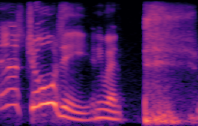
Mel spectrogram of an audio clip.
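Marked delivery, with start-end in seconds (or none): 0.0-0.9 very high, loud "That's Geordie" retort; exasperated high protest. Retold or imitated. Comic telling the Irish comedian it was Geordie, high exasperated retort. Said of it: "I went". 1.4-2.0 soft unvoiced scoffing puff; dismissive pfft. Offended comedian brushing off the comic, soft scoffing pfft. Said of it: "like that".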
